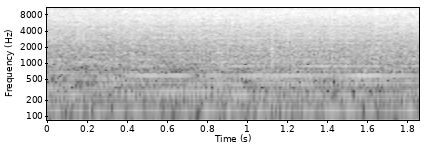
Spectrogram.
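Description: Greens cook with crisping bacon in a hot pan, giving a loud, continuous, even sizzle and fry hiss up close with no speech.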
